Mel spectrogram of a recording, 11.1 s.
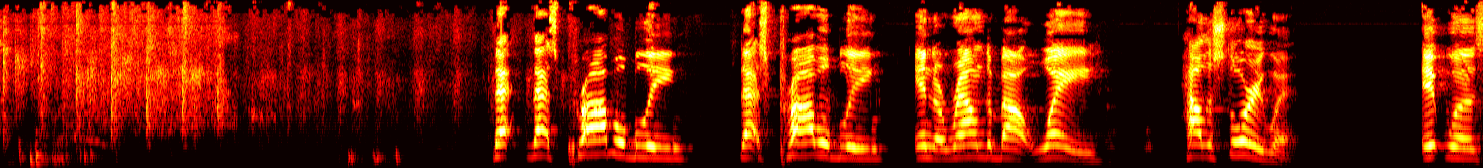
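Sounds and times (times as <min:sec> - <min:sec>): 
audience clapping: 0:00.0 - 0:04.6
speech: 0:03.7 - 0:08.3, 0:08.9 - 0:09.8, 0:10.6 - 0:11.1.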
